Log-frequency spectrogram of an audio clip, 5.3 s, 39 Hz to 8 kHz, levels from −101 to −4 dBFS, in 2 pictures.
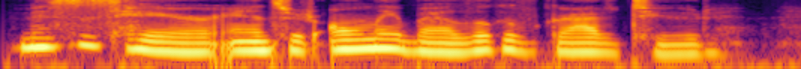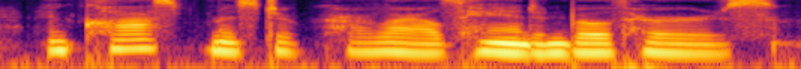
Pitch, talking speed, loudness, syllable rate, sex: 160 Hz, 190 wpm, -15 LUFS, 5.4 syllables/s, female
